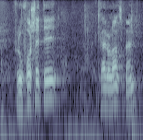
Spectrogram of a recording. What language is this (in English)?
Icelandic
